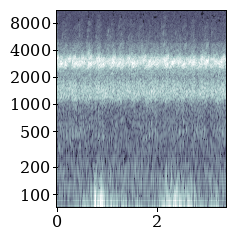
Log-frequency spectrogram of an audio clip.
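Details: A summer-night chorus of frogs, continuous pulsing croaks layered into a steady buzzing drone, faint against a soft low rumble with a brief thump near the start.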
